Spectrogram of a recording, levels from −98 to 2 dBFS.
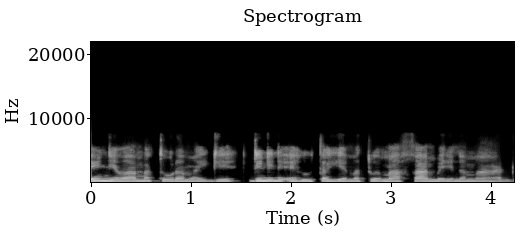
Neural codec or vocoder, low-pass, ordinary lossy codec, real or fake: codec, 16 kHz, 4 kbps, X-Codec, HuBERT features, trained on general audio; none; none; fake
